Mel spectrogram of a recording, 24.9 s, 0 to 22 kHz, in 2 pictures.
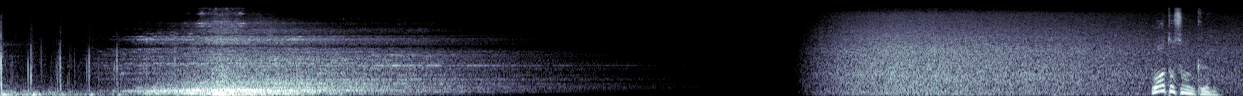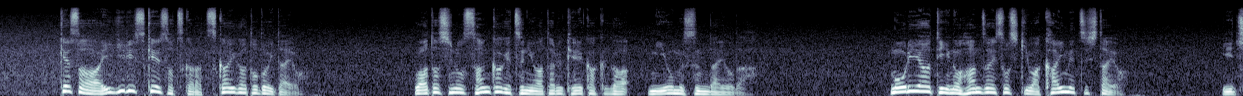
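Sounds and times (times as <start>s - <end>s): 
loud resonant swell: 1.0s - 6.4s
roar of the large Reichenbach Falls waterfall: 8.0s - 24.8s
speech: 11.6s - 12.2s, 13.0s - 15.6s, 16.6s - 20.0s, 21.3s - 23.8s, 24.6s - 24.8s.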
